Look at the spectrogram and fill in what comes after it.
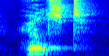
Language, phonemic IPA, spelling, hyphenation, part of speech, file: Dutch, /ɦʏlst/, hulst, hulst, noun, Nl-hulst.ogg
- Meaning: holly, common holly (Ilex aquifolium)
